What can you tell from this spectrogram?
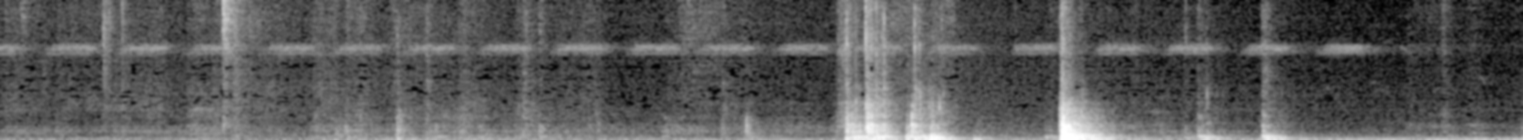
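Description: Irregular knocks of wooden boards: a short clattering cluster about four seconds in, one sharp loud knock a second later, then two lighter knocks.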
